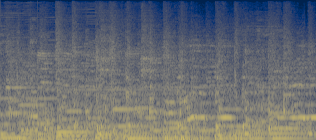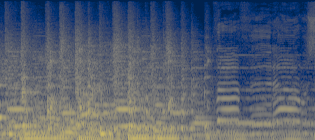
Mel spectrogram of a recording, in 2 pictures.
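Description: A live salsa band playing: hand drums and percussion drive a steady dance rhythm under bass and melody instruments. The music thins out and gets quieter near the end.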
